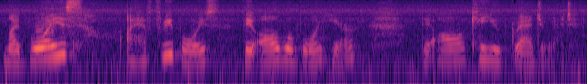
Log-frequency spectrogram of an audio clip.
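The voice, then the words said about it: Thai-accented English. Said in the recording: “I can't get rid of my accent, regardless, because we speak Thai at home”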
